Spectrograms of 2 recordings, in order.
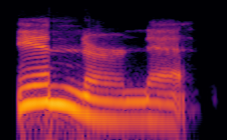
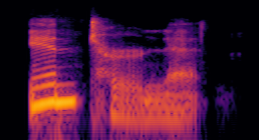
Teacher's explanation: Both ways are totally fine. Without the T, internet. With the T, internet.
